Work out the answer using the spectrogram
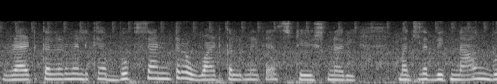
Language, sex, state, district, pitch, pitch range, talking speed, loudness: Hindi, female, Gujarat, Valsad, 230 Hz, 220-250 Hz, 190 wpm, -16 LUFS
